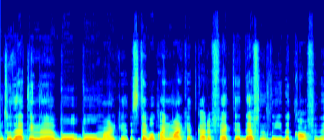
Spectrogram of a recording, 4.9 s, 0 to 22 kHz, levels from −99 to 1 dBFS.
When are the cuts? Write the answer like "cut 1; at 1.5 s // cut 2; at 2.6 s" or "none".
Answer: cut 1; at 1.8 s

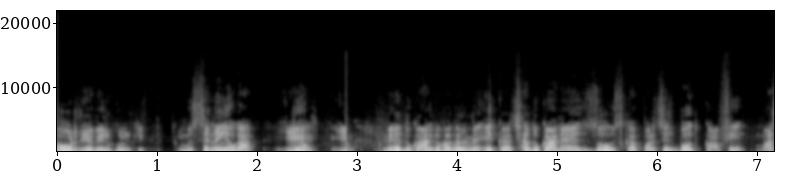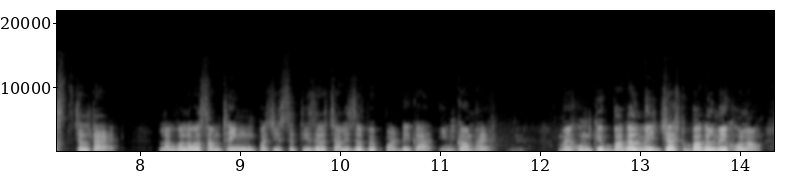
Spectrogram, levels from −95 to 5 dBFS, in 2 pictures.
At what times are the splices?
cut 1; at 2.9 s

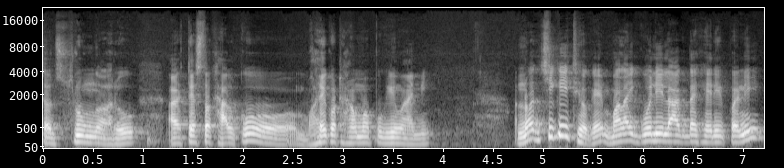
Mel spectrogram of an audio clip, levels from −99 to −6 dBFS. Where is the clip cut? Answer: none

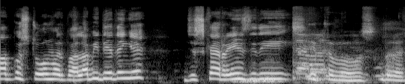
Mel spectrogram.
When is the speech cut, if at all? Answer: cut 1; at 2.9 s

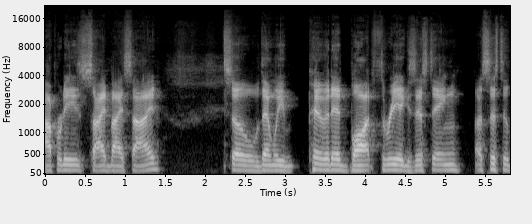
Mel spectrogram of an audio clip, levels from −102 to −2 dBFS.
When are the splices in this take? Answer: cut 1; at 2.2 s

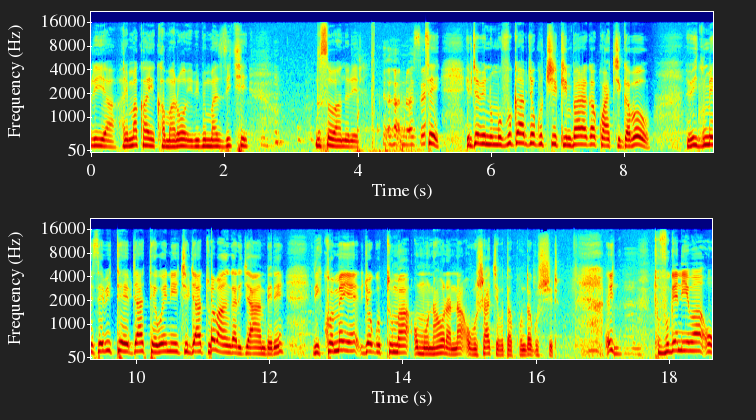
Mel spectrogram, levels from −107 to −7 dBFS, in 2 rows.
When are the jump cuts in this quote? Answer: cut 1; at 5.0 s // cut 2; at 11.1 s // cut 3; at 17.2 s

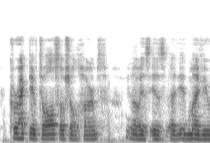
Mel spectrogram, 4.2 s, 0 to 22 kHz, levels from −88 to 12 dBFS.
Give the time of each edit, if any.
none

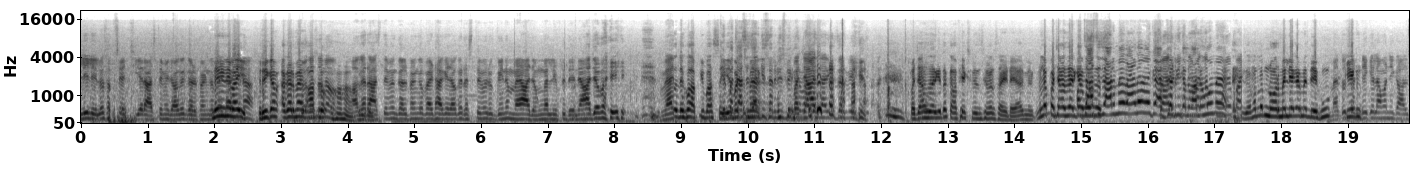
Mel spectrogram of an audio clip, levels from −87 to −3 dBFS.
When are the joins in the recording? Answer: none

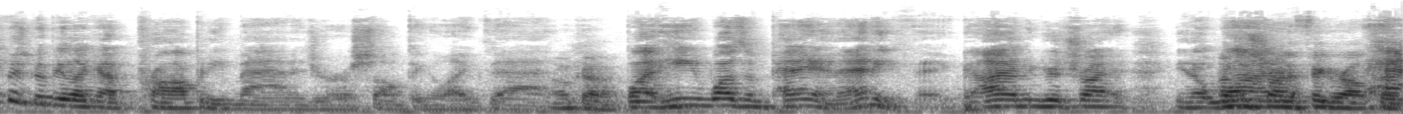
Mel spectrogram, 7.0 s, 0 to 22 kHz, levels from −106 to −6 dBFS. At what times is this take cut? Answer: cut 1; at 5.2 s

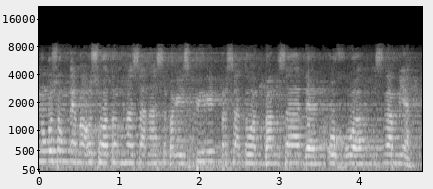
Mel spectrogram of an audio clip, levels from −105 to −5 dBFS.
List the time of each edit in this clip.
cut 1; at 3.4 s

